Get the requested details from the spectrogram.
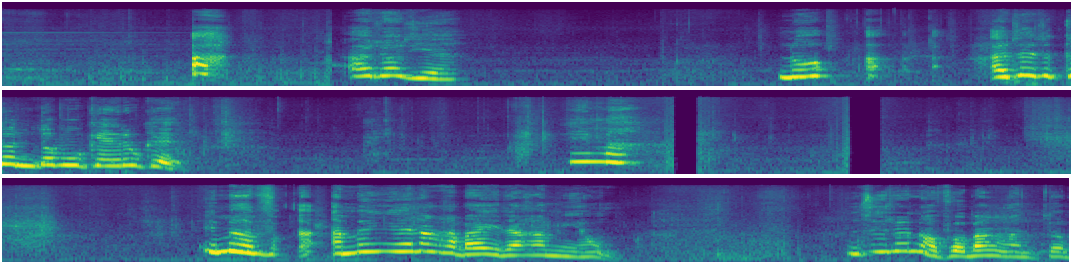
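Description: An older woman speaks firmly and close by.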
